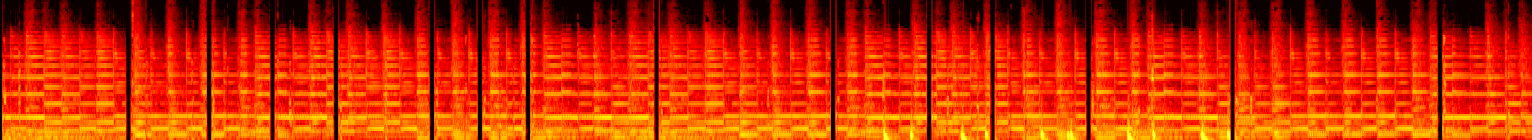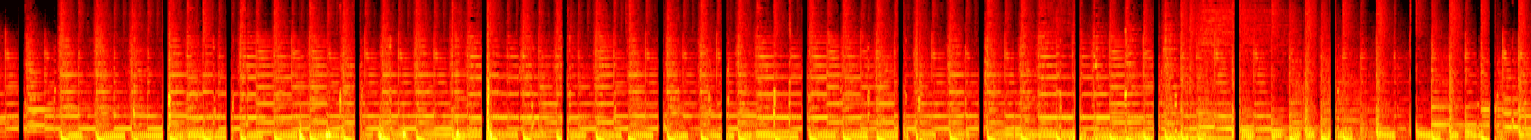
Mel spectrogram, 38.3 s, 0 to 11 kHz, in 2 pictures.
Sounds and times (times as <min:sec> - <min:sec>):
Music: 0:00.0 - 0:38.2
Heart sounds, heartbeat: 0:11.0 - 0:12.4, 0:13.0 - 0:15.4, 0:22.8 - 0:25.4.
